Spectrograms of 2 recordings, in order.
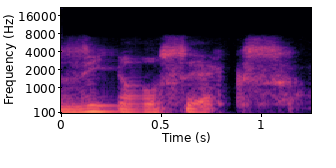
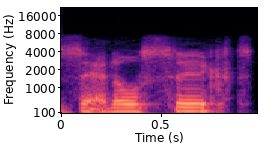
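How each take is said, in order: First: The letter is pronounced as zee. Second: The letter is pronounced as zed. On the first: The speaker calls it wrong. "not a" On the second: The speaker calls it right. "I call it a"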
